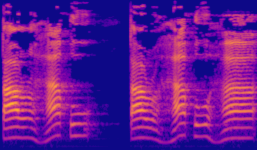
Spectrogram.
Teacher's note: jumhur sebelumnya fathah tar mufakhamah haqu ha ha dan qof maka ha muraqoqoh dan qof mufakhamah maka dijepit ha antara dua tafkhim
